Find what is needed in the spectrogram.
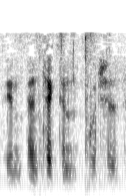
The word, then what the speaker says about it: Penticton: And I wasn't sure how to pronounce it. I'm glad you said Penticton. – Yeah. Penticton.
